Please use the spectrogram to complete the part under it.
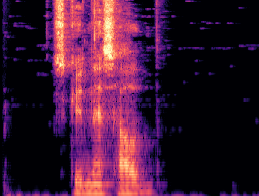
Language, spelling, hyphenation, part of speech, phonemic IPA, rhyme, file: Norwegian Bokmål, Skudeneshavn, Sku‧de‧nes‧havn, proper noun, /ˈskʉːdɛnəshaʋn/, -aʋn, Nb-skudeneshavn.ogg
- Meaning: Skudeneshavn (a town and former municipality of Karmøy, Rogaland, Western Norway, Norway)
